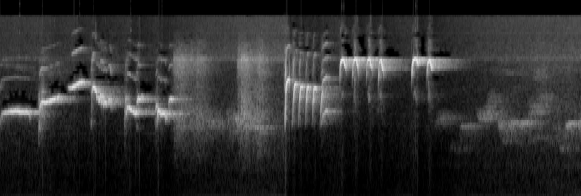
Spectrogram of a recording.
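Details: Oriental magpie-robin singing a varied phrase of clear whistled notes, some rising and falling slides, then rapid buzzy stacked notes and high thin whistles, each element quickly changing.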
